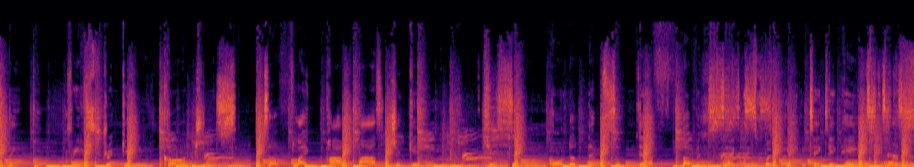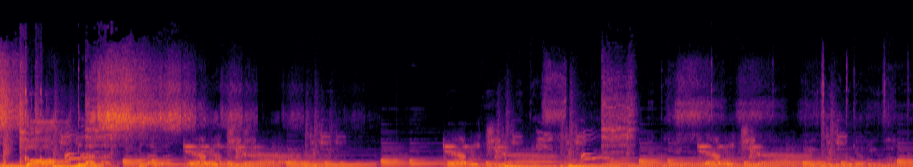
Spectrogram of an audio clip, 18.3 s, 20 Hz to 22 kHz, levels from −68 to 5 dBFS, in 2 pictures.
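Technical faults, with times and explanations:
7.23–13.11 s, doubled audio track: a second full-band copy of the sound runs roughly 150 ms behind the original, about 5 dB quieter, so every onset is followed by a distinct, slightly softer repeat. The copy has no decay tail or room colouring, which separates it from a natural echo, and it cuts in and out abruptly at both ends. The likely cause is the same signal reaching the mix twice, once through a slower path.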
